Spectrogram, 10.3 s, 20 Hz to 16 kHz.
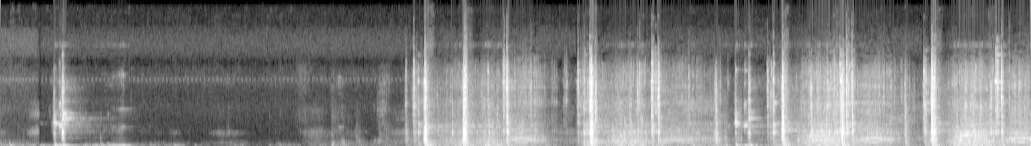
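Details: Arctic Cat Jag 3000 snowmobile after a new ignition coil, plug wires, resistor caps and spark plugs, with the throttle stuck halfway open: bursts of cranking with ragged pops and brief catches that die out; spark is present but it won't keep running.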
